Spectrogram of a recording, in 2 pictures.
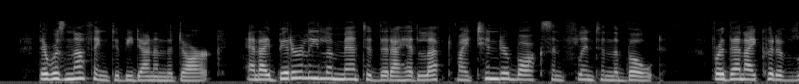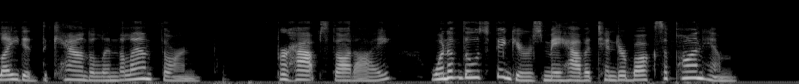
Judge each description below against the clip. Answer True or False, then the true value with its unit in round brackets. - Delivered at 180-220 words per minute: True (190 wpm)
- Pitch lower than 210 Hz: False (215 Hz)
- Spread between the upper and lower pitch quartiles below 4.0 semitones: False (4.5 semitones)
